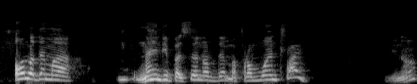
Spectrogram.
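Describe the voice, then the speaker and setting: This man has a dark, mellow tone with vocal fry. He talks at a very fast pace. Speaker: veteran journalist. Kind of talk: political talk-show interview.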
